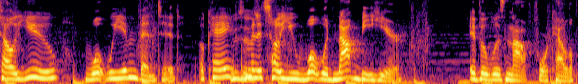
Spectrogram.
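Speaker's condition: No condition

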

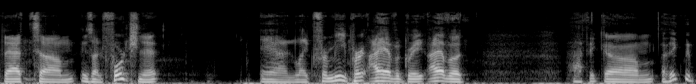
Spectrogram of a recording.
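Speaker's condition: Cleft palate; congenital

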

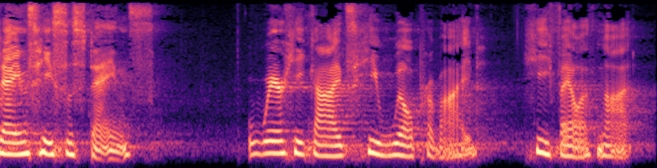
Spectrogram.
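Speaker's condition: Cleft lip and palate, severe

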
